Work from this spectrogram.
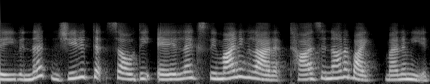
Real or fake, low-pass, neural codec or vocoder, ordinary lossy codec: fake; 7.2 kHz; codec, 16 kHz, 0.2 kbps, FocalCodec; none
